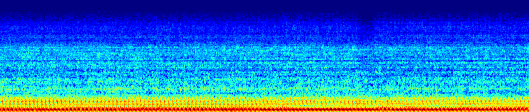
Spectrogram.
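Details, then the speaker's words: Custom turbo FRS at idle: steady rumble with a rough puffing pulse about two beats a second; huge exhaust leak because a pipe gasket didn't seal. "[Music] that huge exhaust leak on that pipe that gasket didn't seal them [ __ ]"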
